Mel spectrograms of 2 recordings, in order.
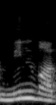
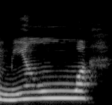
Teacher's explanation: نون کی نون وہ غنہ کی آواز ہوگی اور میم کو واو سے ملائیں گے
